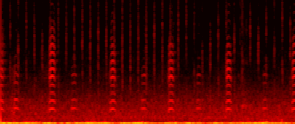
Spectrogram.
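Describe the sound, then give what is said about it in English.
Geese honking as they fly overhead in a V formation above an icy river in snowy winter, many repeated nasal honks over a low rumbling background. “I'm walking along here and I see a formation of geese flying up above me.”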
